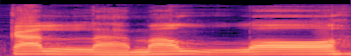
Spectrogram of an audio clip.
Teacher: huruf lam jalalahnya ini dibaca tebal dibaca tafkhim sehingga ini dibaca kamallah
